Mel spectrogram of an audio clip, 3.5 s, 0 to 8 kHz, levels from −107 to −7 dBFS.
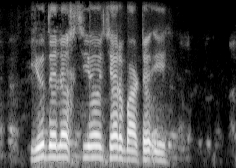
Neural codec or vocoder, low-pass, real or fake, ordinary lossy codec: none; 7.2 kHz; real; Opus, 32 kbps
